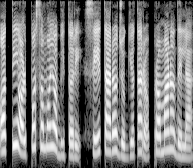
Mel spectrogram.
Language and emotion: Odia, neutral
